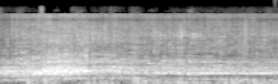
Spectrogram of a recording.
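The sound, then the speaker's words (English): A deep, rumbling dragon roar blasts loud as the dragon roars in a character's face, holding steady for about three seconds with a gritty, growling texture and no voices over it. “but this dragon, he's going to turn towards you, Mal, and he's going to just roar in your face.”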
